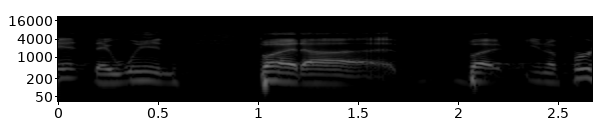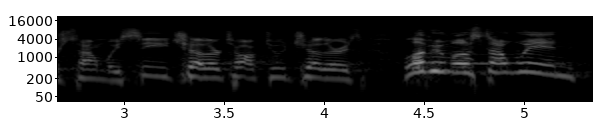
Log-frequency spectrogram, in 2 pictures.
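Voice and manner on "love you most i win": loud, higher sing-song win; playful victory call. Retold or imitated. Dad showing the game with his little daughter, loud playful call. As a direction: fire it off first to win the game.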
